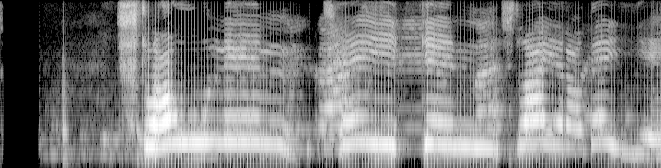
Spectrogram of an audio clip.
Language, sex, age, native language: Icelandic, male, 8, Icelandic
